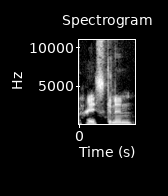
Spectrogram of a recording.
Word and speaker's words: Heiskanen: or is it Heiskanen? Is that how you say it properly? – Yeah, Miro Heiskanen.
